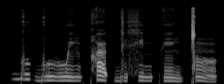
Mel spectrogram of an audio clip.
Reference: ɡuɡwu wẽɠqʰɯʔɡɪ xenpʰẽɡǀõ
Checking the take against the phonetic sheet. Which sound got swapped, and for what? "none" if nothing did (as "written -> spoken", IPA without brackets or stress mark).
ɠ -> ɡ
